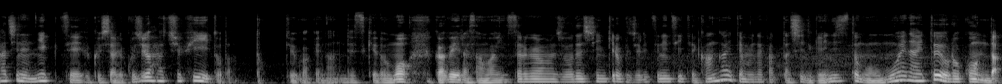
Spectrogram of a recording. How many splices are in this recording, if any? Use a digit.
0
